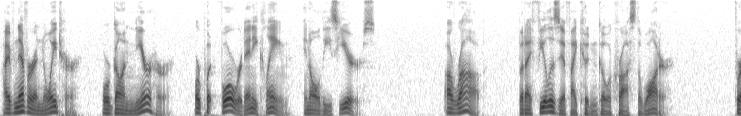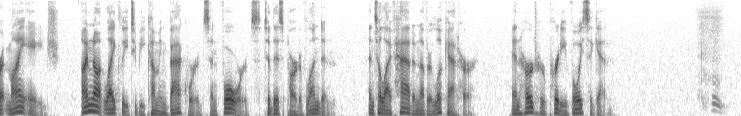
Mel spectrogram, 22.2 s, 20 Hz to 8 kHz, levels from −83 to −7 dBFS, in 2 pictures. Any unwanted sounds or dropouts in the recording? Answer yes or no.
yes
